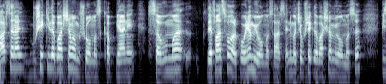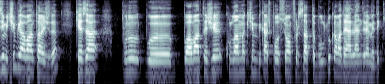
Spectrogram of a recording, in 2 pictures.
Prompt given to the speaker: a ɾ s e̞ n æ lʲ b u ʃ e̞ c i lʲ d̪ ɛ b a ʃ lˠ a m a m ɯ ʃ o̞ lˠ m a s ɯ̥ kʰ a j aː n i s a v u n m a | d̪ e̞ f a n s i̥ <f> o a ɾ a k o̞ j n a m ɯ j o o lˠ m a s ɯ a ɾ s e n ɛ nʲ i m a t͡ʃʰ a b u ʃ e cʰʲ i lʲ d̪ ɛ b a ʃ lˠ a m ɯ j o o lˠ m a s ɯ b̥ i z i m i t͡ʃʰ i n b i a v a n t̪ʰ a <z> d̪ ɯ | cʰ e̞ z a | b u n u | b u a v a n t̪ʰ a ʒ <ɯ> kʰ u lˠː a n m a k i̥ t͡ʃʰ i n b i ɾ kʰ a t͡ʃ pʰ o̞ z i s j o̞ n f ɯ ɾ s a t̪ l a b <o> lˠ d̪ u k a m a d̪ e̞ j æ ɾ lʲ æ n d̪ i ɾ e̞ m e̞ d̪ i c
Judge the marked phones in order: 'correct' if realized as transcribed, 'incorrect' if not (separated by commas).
correct, incorrect, correct, incorrect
